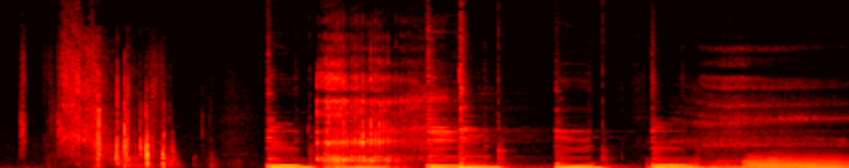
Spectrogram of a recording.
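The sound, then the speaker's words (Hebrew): A sleeping elephant on a path snores loudly and rumblingly in a slow rhythm: a breathy airy stretch, then several deep, rattling low-pitched snorts with pauses between, ending in a long drawn-out groaning snore. “פיל ישן על השביל.”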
